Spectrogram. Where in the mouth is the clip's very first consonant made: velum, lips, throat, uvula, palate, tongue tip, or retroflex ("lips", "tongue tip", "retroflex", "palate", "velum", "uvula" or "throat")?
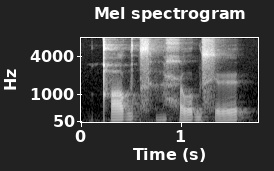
uvula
